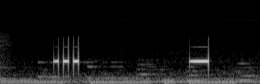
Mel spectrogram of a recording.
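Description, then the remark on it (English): Three quick, steady electronic telephone call-waiting beeps at a mid-high pitch, then a pause and one longer, louder beep of the same pitch, over a low background hum with no talking. “Well, hey, I got somebody beeping in. Let me take this call.”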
